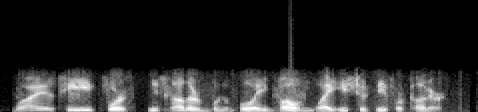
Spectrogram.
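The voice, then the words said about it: A pretty good Czech accent. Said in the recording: “that's a pretty good Czech accent.”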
